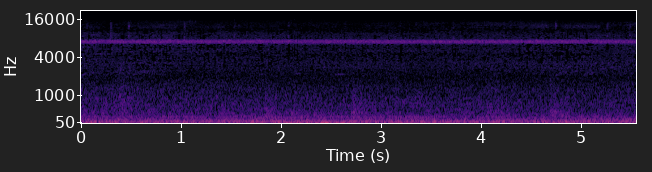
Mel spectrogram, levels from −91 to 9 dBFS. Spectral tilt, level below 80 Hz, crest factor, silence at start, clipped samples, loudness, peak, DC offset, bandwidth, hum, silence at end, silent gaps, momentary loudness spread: -3 dB/octave; -56 dBFS; 14 dB; 0 s; under 0.1%; -51 LUFS; -36 dBFS; under 0.1%; 16 kHz; none; 0 s; none; 1 LU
